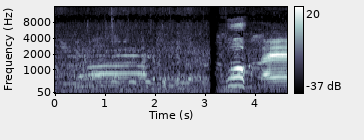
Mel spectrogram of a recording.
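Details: Cattle raging while being unloaded from a truck: sustained, harmonic lowing for nearly two seconds, then a short break and a rising, bending moo near the end, over steady background chatter and engine-like rumble.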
